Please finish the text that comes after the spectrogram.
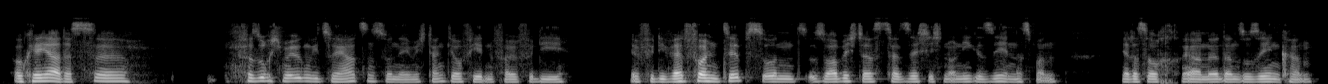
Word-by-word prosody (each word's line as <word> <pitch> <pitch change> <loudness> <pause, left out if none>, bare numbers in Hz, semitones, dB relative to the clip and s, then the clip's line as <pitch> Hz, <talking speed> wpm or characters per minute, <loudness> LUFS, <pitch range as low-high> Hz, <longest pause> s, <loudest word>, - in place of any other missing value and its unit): Okay, 145 +3 +4
ja, 155 -2 +7
das, 125 -1 -4
äh, 145 -2 +2 1.0
versuche 155 +1 -1
ich 150 - -9
mir 145 -1 +2
irgendwie 145 -2 0
zu 135 0 -4
Herzen 145 +3 -2
zu 135 -3 -5
nehmen. 115 0 -3
Ich 120 - -13
danke 135 +2 -5
dir - - +3
auf 125 +1 -5
jeden 120 -1 0
Fall 115 0 -3
für 120 0 -8
die 120 0 -3 0.6
äh, 125 - -2
für 130 +1 -5
die 125 -1 -1
wertvollen 140 +1 +6
Tipps 160 +2 0
und 125 -1 +1
so 130 0 -2
habe 130 +2 +4
ich 140 0 -6
das 125 -1 0
tatsächlich 130 0 -2
noch - - -3
nie 130 +1 -2
gesehen, 130 0 -2
dass 125 0 -7
man, - - -6 0.6
ja, 125 - +2
das 125 +1 -1
auch, 120 -1 -1
ja, 120 -1 +2
ne, 120 +1 +2
dann 120 -1 +1
so 120 0 -2
sehen 125 0 +1
kann. 120 +1 -5
130 Hz, 205 wpm, -24 LUFS, 120-140 Hz, 1.0 s, ja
